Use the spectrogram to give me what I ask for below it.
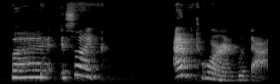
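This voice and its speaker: This raised, projected voice has a bright, sharp tone, lively intonation and a very slow pace. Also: woman. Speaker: podcast co-host. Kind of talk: casual chat. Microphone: computer mic, distorted.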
